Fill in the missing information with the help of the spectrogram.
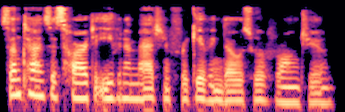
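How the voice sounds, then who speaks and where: A woman leading a guided meditation in a gentle, measured, instructional way. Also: lowish voice, steady tone, vocal fry, no echo.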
